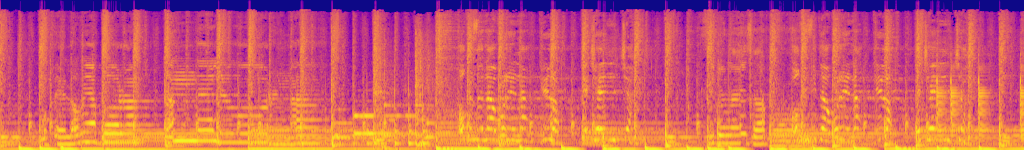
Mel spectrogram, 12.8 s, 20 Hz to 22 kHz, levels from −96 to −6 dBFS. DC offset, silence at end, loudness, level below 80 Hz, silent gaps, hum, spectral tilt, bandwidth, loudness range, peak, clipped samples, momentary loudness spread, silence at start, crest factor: under 0.1%; 0 s; -12 LUFS; -14 dBFS; none; none; -4.5 dB/octave; 17.5 kHz; 1 LU; 0 dBFS; 0.2%; 4 LU; 0 s; 10 dB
